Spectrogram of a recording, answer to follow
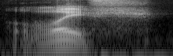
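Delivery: Resh with a throaty French R at the back. Shown as a demonstration. Teacher showing modern Israeli Resh. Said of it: "which is at the back".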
